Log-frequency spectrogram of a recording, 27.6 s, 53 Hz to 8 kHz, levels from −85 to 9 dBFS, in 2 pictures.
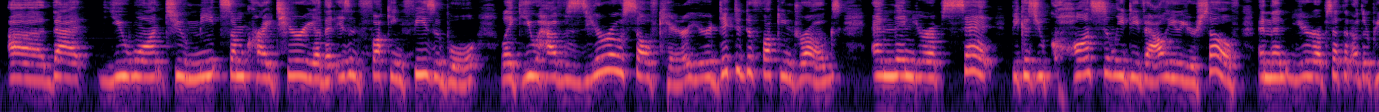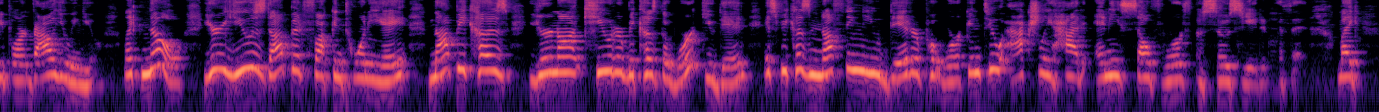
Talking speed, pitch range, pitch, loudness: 170 wpm, 235-290 Hz, 260 Hz, -21 LUFS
